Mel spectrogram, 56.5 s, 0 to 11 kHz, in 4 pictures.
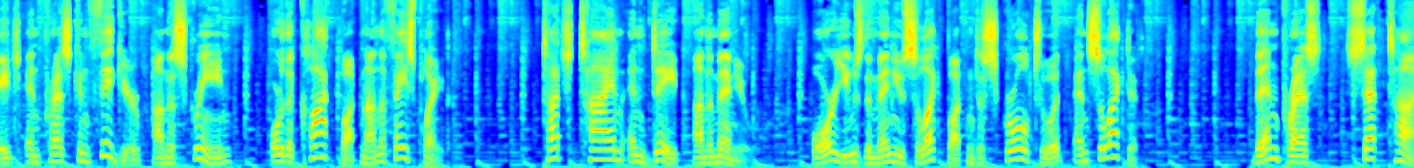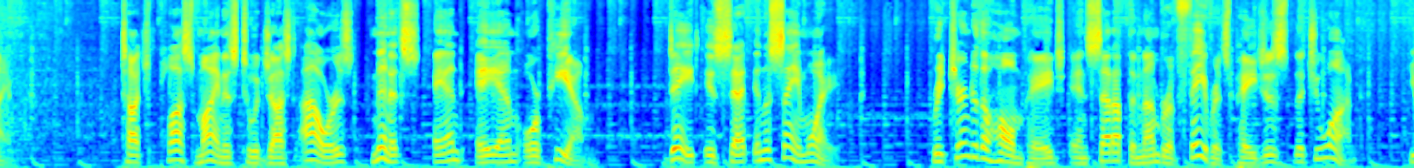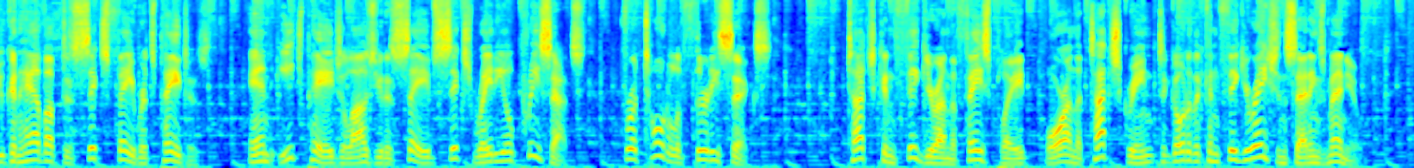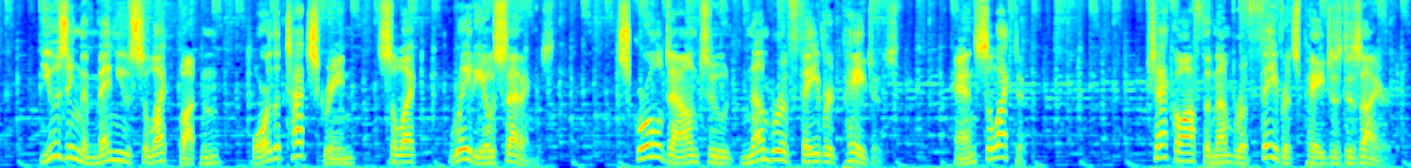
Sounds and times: Speech: 0.0 - 4.5, 5.4 - 11.4, 12.5 - 14.4, 15.4 - 20.1, 20.8 - 22.6, 23.5 - 36.0, 36.8 - 42.0, 42.8 - 48.0, 48.6 - 52.8, 53.9 - 56.4
Music: 0.0 - 56.5.

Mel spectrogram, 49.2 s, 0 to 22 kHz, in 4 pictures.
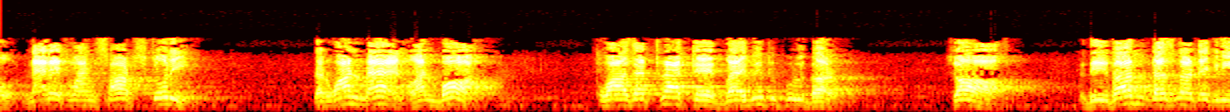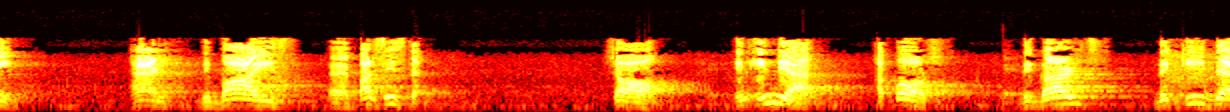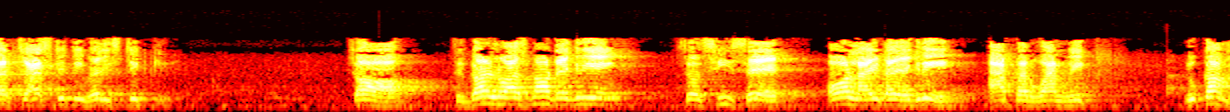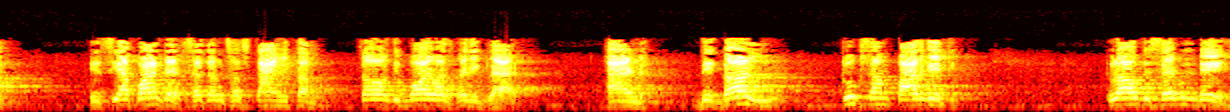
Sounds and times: Speech: 0.0 - 2.0, 3.1 - 5.0, 6.0 - 8.5, 9.4 - 10.2, 10.8 - 12.6, 13.6 - 16.7, 18.4 - 26.3, 28.1 - 35.6, 36.3 - 37.2, 37.8 - 42.3, 43.0 - 46.6, 48.0 - 49.2.

